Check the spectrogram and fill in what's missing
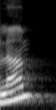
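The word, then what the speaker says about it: Lam (لام): It's coming from your tongue, from the middle of your mouth. Right? It's not coming from the back of the throat. Alif. It's coming from the back. Lam.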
